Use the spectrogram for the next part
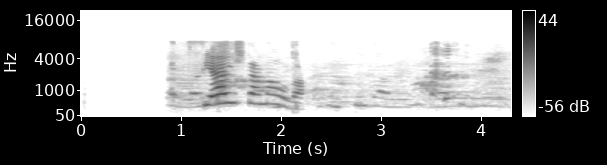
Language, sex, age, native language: Icelandic, female, 10, Icelandic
